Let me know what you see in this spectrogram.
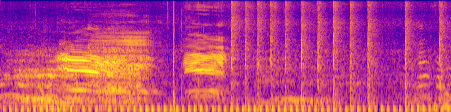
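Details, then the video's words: Cows being herded towards the fields; two drawn-out, harmonic lowing calls, the first about a second long and the second shorter, over a steady low engine-like throb, followed by a string of sharp knocks and clicks. "the sound of cute cows being herded towards the fields"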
